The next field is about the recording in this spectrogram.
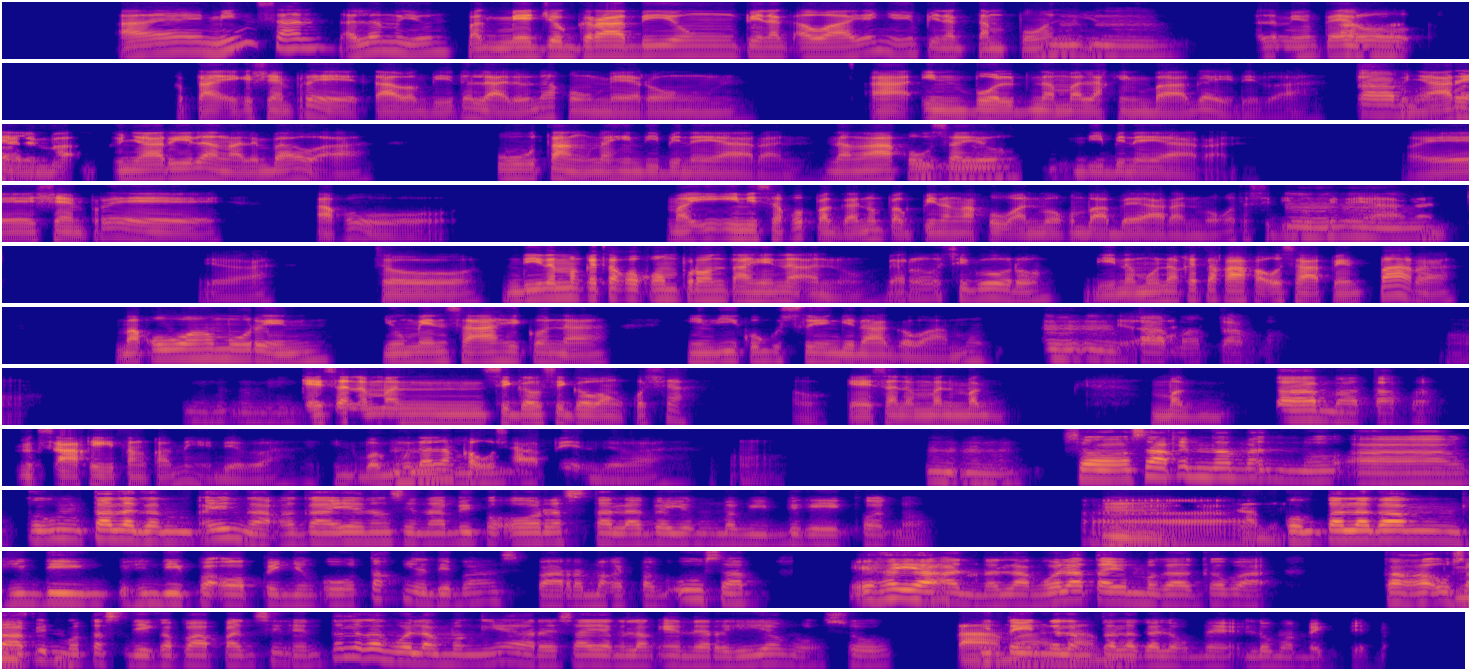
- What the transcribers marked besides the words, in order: unintelligible speech; tapping; other background noise
- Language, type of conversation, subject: Filipino, unstructured, Paano mo nilulutas ang mga tampuhan ninyo ng kaibigan mo?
